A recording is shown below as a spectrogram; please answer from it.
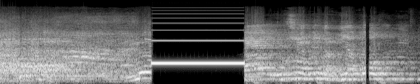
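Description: A loud electronic beep of one steady pitch, lasting about a second in the middle, that blanks out the talk and crowd noise around it. This is typical of an edit-inserted bleep.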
